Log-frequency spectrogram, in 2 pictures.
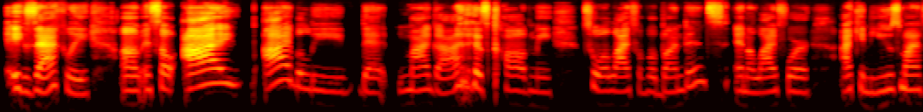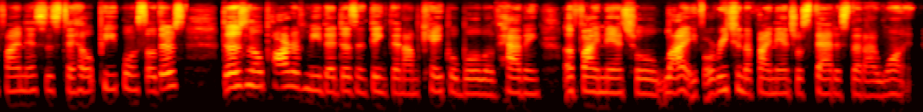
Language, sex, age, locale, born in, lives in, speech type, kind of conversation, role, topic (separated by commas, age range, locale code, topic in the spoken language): English, female, 30-34, en-US, United States, United States, conversation, podcast, guest, What steps can help someone create financial goals they can actually achieve?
